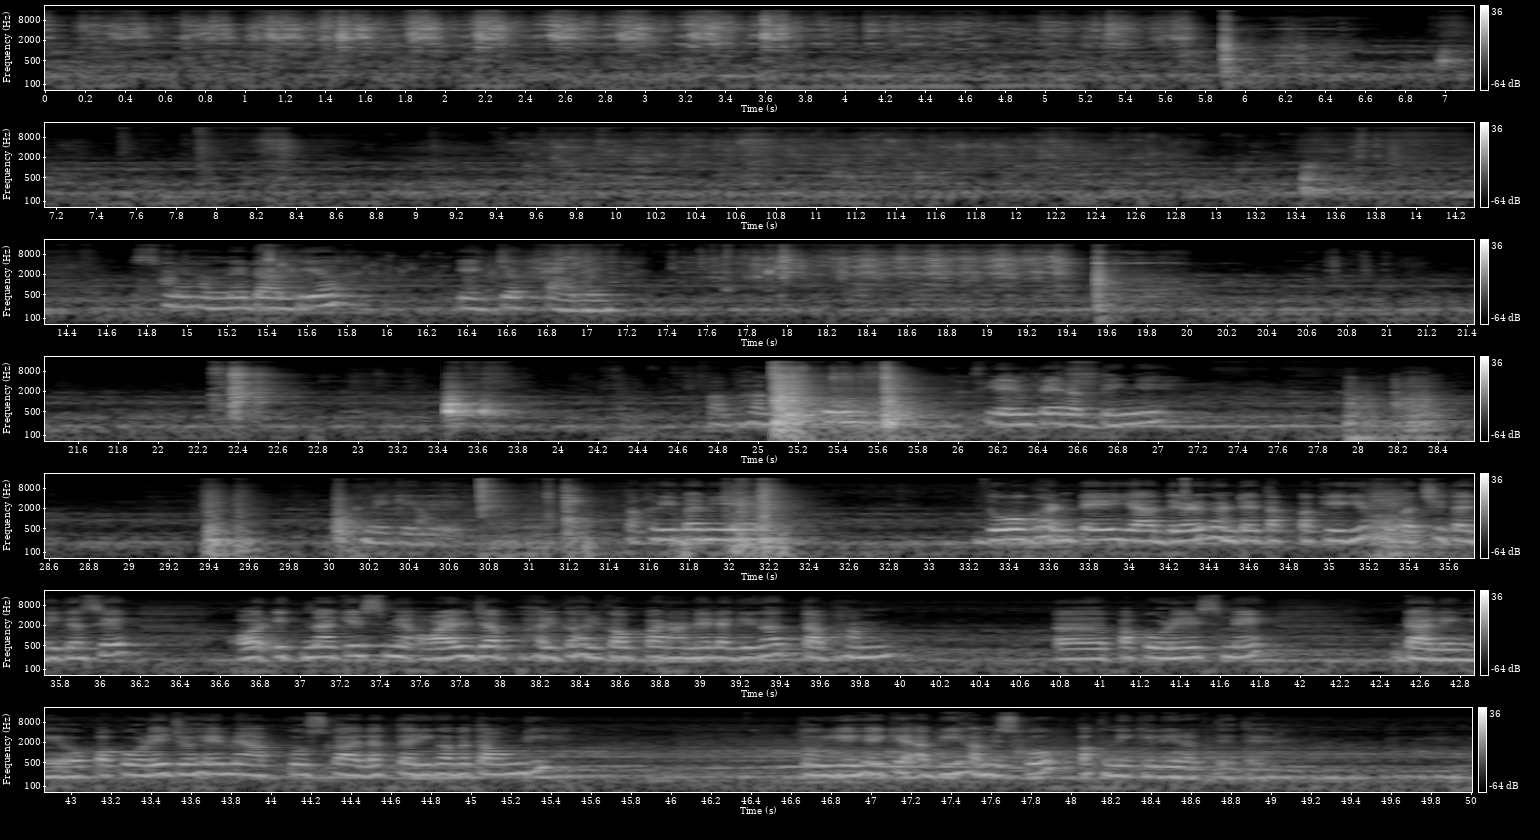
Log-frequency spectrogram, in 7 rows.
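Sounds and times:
whisk beating batter in pan: 0.0 - 5.9, 16.6 - 19.5.

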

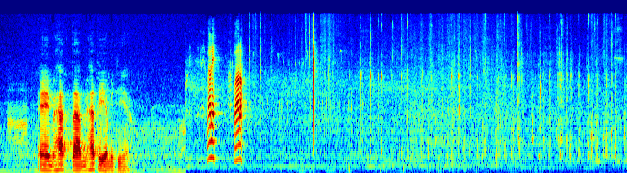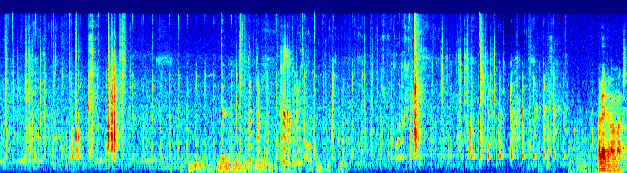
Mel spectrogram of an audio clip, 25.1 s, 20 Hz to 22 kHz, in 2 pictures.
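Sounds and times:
hands clicking on engine parts: 7.0 - 24.0.

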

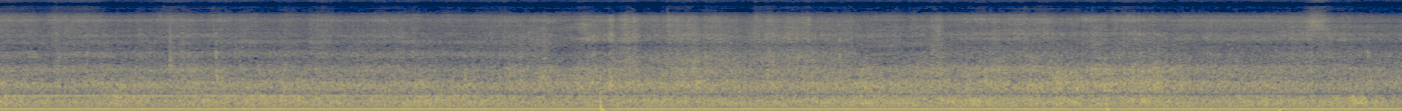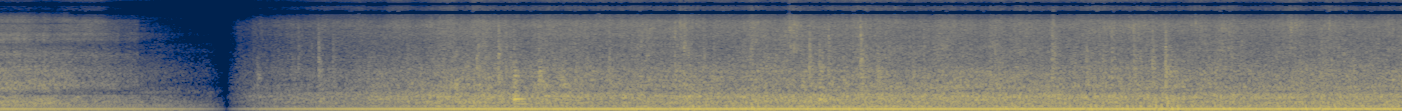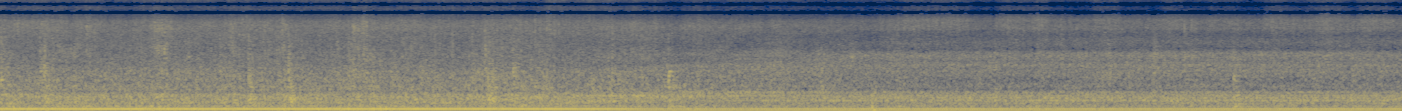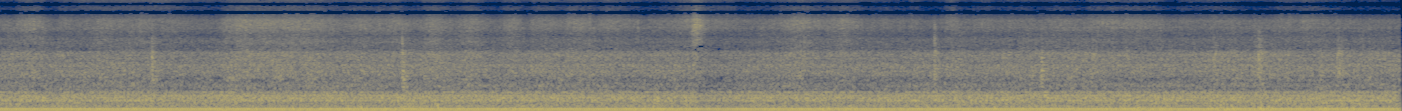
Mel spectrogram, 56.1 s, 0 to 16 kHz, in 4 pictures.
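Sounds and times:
low machine drone: 0.0 - 56.0
high-pressure water jet hissing: 17.0 - 56.0.

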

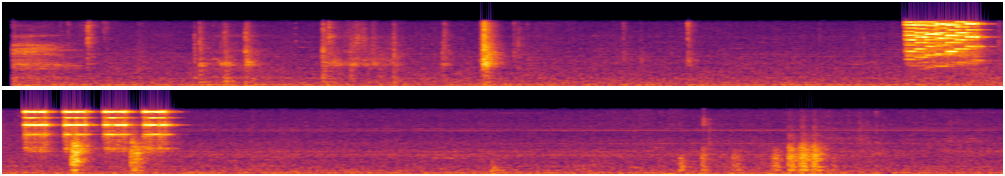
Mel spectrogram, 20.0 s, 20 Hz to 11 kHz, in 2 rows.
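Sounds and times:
drone power-on beeps: 9.0 - 11.9.

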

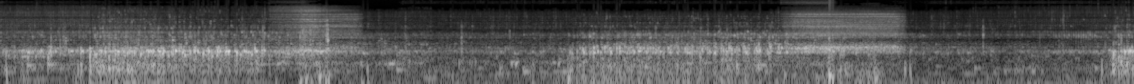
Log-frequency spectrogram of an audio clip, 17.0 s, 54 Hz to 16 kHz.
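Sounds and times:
exhaled bubbles gurgling underwater: 0.0 - 17.0
regulator inhale hiss: 4.0 - 5.7, 11.7 - 14.0.

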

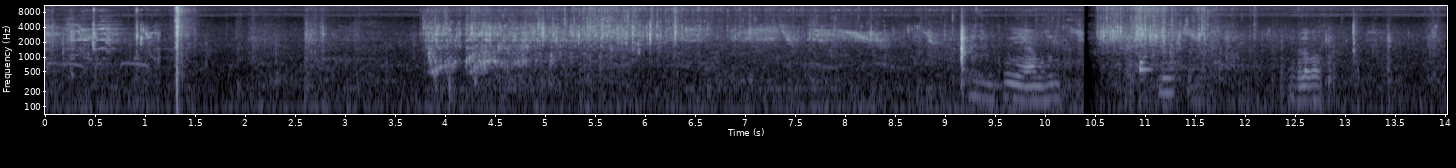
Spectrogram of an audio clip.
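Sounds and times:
water trickling and splashing: 3.8 - 12.8.

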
